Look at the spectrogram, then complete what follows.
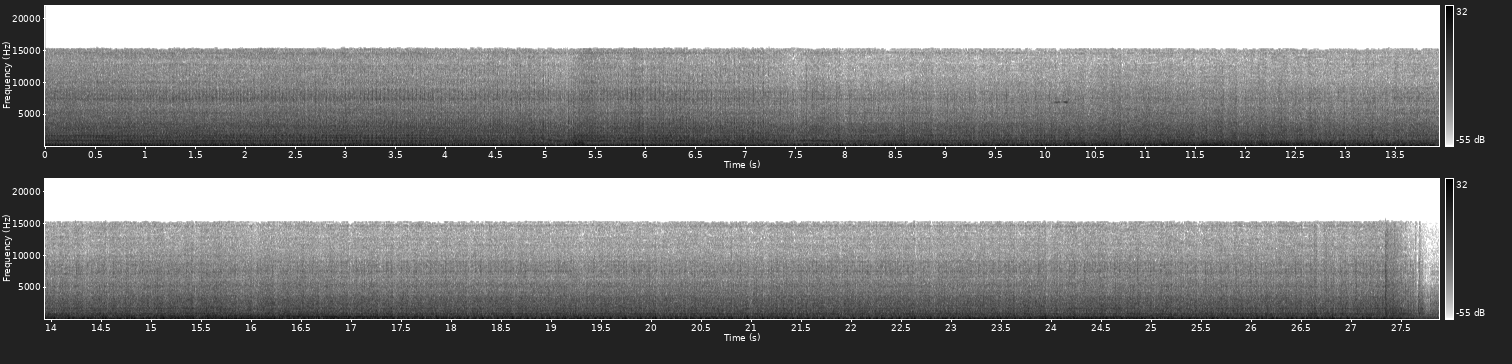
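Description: Sport motorcycle engine heard from on board, its pitch falling as the bike slows, then, about seven seconds in, settling into a steady pulsing idle in neutral.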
